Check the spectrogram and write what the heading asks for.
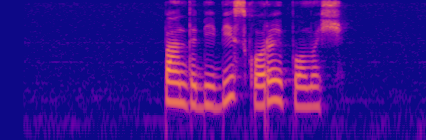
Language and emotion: Russian, neutral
